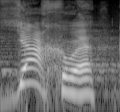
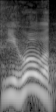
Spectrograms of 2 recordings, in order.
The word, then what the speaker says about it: Яхве: Слово «Яхве», которое не очень правильно переводится в русском синодальном переводе как «Егова», так не произносится, конечно.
